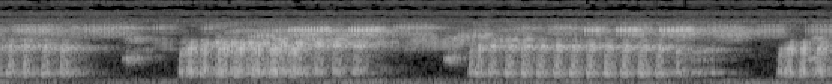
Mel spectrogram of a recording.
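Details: Frogs singing a chorus in the jungles of Bali; a dense pulsed rattle runs in long bursts of about one and a half seconds with brief gaps, layered over a thin high whistling tone and steady background hum.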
